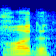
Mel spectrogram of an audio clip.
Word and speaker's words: Rhodes: de cette année, Rode, qui est le prix du jury 2022. Rode, bonjour. On dit bien Rode ? On dit Rode, oui, c'est ça. Le S ne se prononce pas.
